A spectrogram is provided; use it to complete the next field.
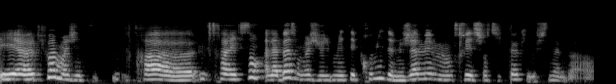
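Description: In an ordinary speaking voice, a woman talks at a fairly quick pace. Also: fairly high pitch for a woman, ordinary pitch variation. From Belgium. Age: 20s. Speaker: artist and TikTok creator. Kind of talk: casual interview. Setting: live stream interview.

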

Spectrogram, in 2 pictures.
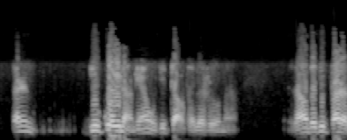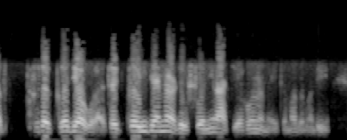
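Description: Pitch varies in an ordinary way as the speaker moves along at a fairly quick pace. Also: man, medium pitch for a man. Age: 30s. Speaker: caller, building materials businessman. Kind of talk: advice call-in. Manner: halting.

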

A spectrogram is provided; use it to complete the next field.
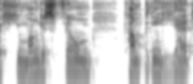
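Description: In a very clean recording with a silent background, a man has an unremarkable speaking voice at medium pitch with fairly even intonation. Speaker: podcast host. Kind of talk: solo podcast monologue, casual. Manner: deadpan, self-deprecating.

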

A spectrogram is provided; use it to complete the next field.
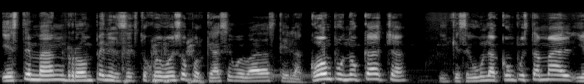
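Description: This man talks at a fairly quick pace. His pitch is high, with ordinary variation. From Ecuador. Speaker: podcast co-host. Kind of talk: casual chat.

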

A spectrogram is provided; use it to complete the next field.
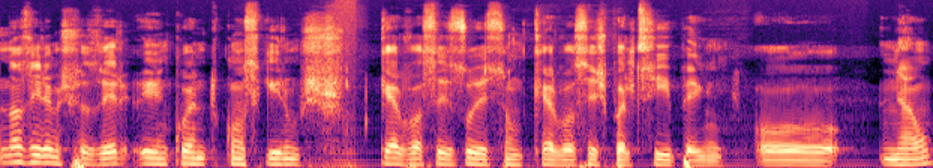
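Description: Fairly even intonation runs through this man's dark, mellow tone. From Portugal, Algarve (Portimão). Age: 30s. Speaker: podcast co-host. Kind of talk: casual chat.

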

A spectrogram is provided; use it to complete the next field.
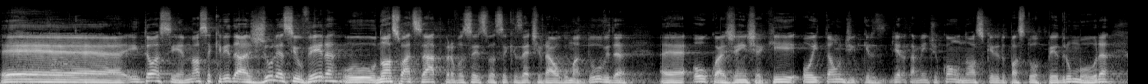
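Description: He has an ordinary speaking voice, a man at a fairly low pitch with ordinary pitch variation, speaking at a moderate pace with hardly any pauses. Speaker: radio host. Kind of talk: radio talk show.

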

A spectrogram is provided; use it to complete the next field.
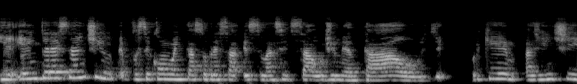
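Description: Somewhat breathy, a woman talks at a moderate pace and fairly high pitch with ordinary pitch variation. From Brazil, São Paulo ABC region. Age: 20s. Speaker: podcaster. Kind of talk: interview.

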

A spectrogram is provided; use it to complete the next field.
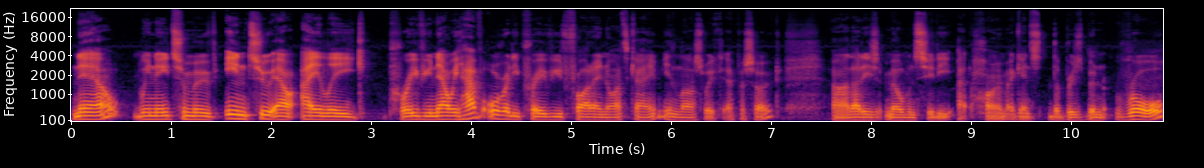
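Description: A man with a medium-pitched voice talks at a moderate pace, captured in a very clean recording against a silent background. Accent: Australian. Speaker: football podcast host. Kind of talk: casual chat.

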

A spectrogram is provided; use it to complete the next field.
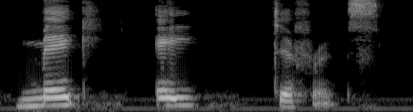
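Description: Her voice fairly high in pitch yet dark and mellow in tone, a woman speaks at a very slow pace. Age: 50s. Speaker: podcast host. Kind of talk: casual interview. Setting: video call.

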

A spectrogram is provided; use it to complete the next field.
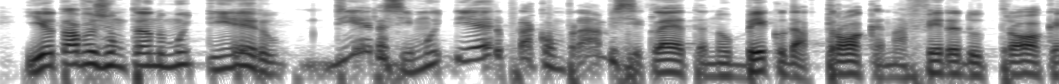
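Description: A man with a northeastern Brazilian accent, very wide pitch swings, and a dry, close sound with no echo. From Brazil, Rio Grande do Norte (Caicó). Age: 40s. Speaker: preacher. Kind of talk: sermon.

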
